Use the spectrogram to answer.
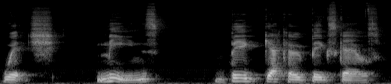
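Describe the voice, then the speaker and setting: A man's voice: mid-range voice, very slow, a little mellow. Man explaining things on a podcast. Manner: explanatory, reads out paper details. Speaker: podcast co-host. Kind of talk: casual podcast chat.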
